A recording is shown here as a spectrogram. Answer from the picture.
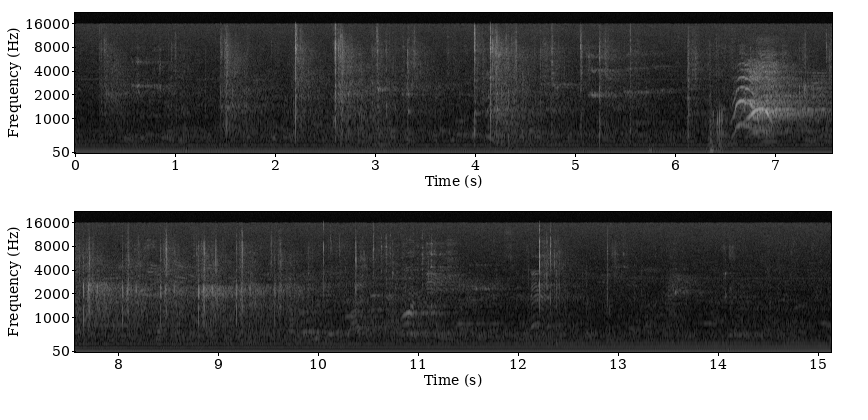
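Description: Indoor sports-hall background: a steady low hum with distant voices and scattered light clicks and taps. About halfway through comes the loudest sound, a short squeak that rises in pitch.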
